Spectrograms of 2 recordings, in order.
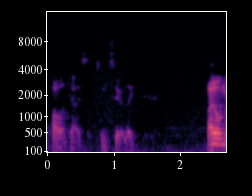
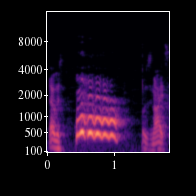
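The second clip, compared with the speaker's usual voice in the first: laughing; 9 semitones higher, 11 dB louder than usual. Real, not acted. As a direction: cackle with glee at the attack. Delighted by game animation.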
